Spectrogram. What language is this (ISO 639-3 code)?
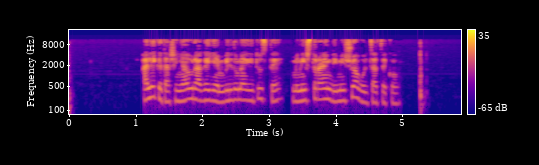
eus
